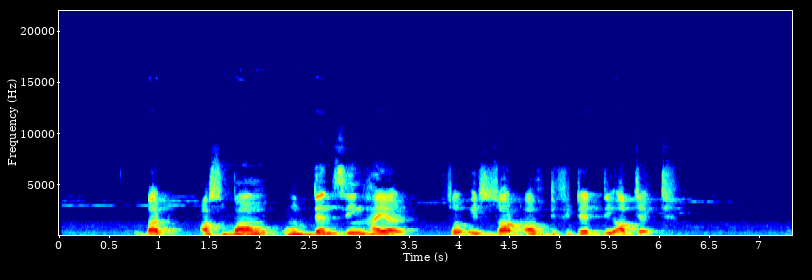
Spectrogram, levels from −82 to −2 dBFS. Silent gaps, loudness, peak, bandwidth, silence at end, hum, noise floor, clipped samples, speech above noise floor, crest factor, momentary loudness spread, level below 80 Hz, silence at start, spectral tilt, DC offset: none; -18 LUFS; -2 dBFS; 7.2 kHz; 1.25 s; none; -59 dBFS; under 0.1%; 41 dB; 18 dB; 10 LU; -58 dBFS; 0.8 s; -7 dB/octave; under 0.1%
